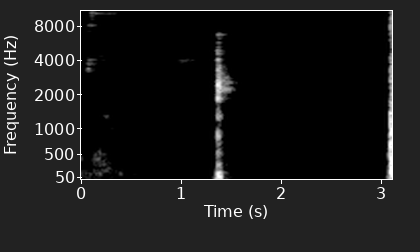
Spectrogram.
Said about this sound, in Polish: Dobra, ten kaszel mnie męczy strasznie.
